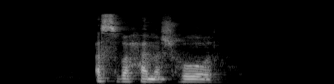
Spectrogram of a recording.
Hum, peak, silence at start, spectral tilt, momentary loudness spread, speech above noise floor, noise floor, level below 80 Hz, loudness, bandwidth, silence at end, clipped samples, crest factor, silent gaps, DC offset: none; -10 dBFS; 0.95 s; -3 dB/octave; 7 LU; 52 dB; -77 dBFS; -80 dBFS; -26 LUFS; 11.5 kHz; 1.2 s; under 0.1%; 20 dB; none; under 0.1%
